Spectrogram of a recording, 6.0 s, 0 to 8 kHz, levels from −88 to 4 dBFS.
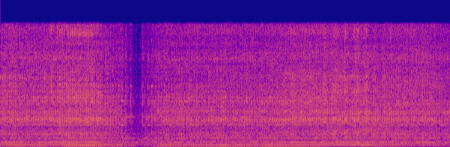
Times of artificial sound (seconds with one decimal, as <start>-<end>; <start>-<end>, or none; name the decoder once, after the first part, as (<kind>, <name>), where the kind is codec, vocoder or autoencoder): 3.6-4.6 (autoencoder, DAC-VAE)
